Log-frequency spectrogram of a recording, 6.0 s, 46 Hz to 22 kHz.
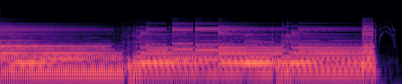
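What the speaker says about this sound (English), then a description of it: "Using my Les Paul 1990, let's get you guys some clean tones" Electric guitar chords played on a 1990 Gibson Les Paul through a Princeton-style amplifier with a little grit, ringing sustained strums changing a few times before cutting off near the end.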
